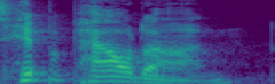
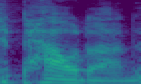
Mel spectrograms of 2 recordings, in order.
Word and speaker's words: Hippowdon: It is Hippopoudon. So it's a big what in the world. – It's Hippowdon or Hippopoudon. I don't know. Hippowdon. I think it's Hippowdon is how it's pronounced.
